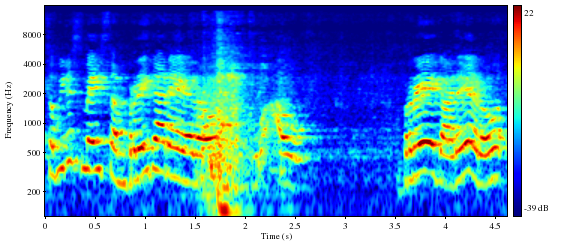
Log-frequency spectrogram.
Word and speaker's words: brigadeiro: Brigadeiro.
